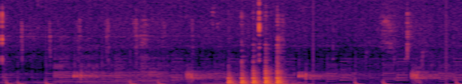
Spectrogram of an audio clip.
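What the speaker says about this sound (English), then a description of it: "There's a knock on the door after maybe half an hour." Knuckles rap on a door: a few scattered single knocks, then a quick burst of about five firm raps in a row, followed by more sparse taps, with no speech.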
